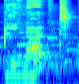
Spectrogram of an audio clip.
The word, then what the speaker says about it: pi nat: It's called Canh Rau Pi Nat. Canh means soup, rau means green vegetable, and pi nat is how my mom pronounced spinach.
